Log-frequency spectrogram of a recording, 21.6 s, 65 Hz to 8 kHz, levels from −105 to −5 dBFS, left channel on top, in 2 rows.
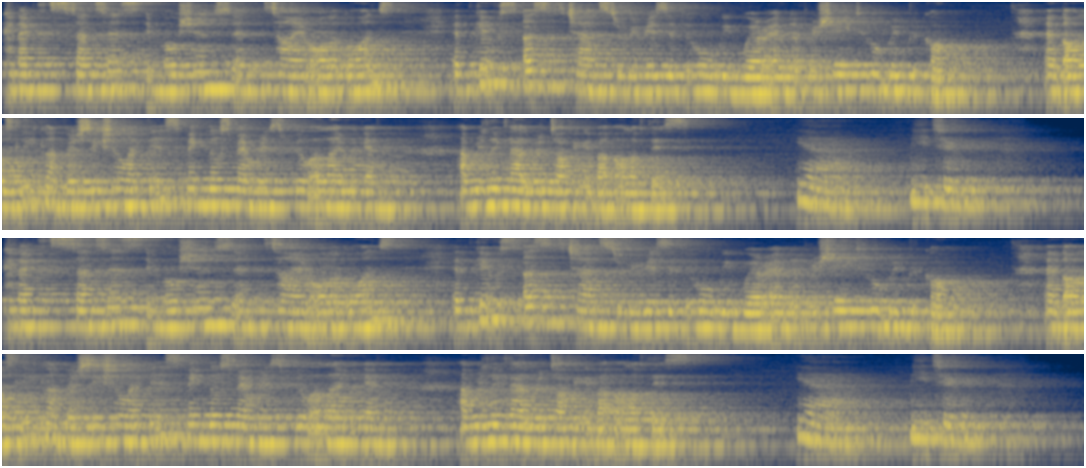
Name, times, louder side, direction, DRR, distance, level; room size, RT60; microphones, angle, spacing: voice 1, 0.0-3.9 4.2-9.5 10.1-14.7 15.0-17.6, left 1 dB, 25° left, -3 dB, 3.1 m, -24 dB
voice 2, 18.8-19.4 19.9-21.0, equal, ahead, -5 dB, 2.5 m, -27 dB
28.5 x 15.5 x 7.1 m, 2.6 s
head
